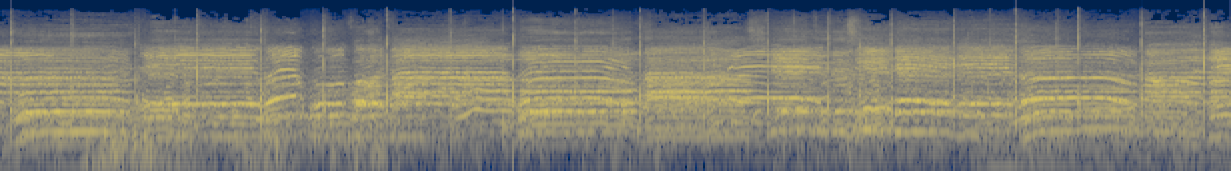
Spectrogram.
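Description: A congregation singing a hymn together in many voices, with long held notes that slide from one pitch to the next between phrases.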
